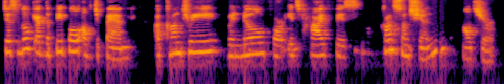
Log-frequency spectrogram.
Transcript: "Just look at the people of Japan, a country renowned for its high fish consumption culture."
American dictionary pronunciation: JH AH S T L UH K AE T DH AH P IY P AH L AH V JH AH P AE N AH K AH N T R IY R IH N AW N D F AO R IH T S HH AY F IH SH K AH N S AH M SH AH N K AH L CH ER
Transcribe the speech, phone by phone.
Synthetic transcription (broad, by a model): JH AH S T L UH K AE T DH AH P IY P AH L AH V JH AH P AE N AH K AH N T R IY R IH N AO F AO R IH T S HH AY F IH S K AH N S AH M SH AH N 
